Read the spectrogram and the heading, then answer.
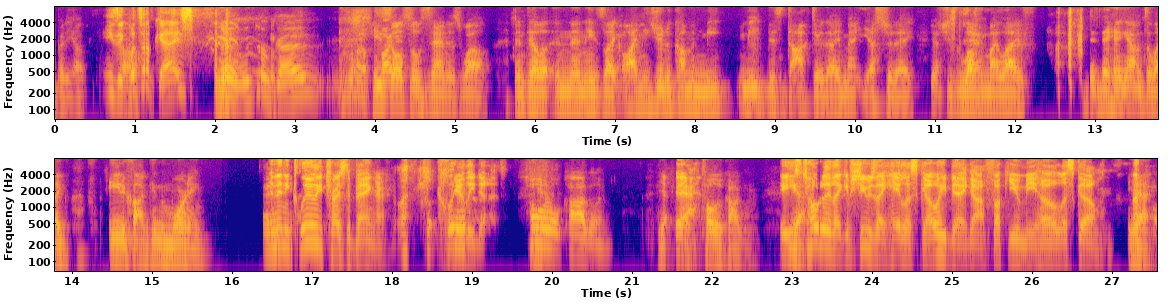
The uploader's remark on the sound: We recorded this on November 2nd, 2020 on Zoom so there are some small sound discrepancies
